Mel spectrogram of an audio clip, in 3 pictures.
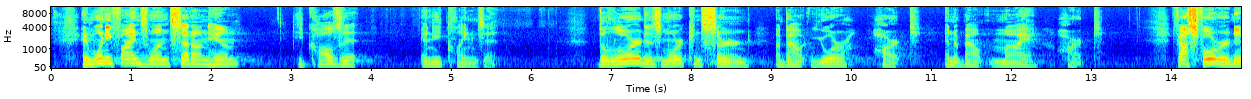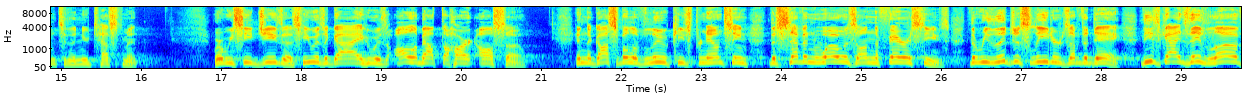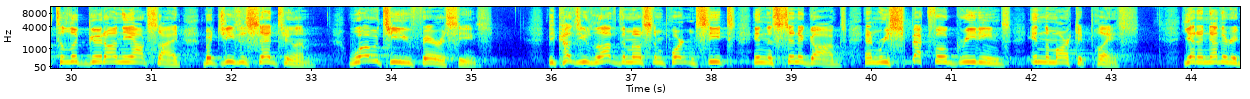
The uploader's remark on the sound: At Timberline Church. Live.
